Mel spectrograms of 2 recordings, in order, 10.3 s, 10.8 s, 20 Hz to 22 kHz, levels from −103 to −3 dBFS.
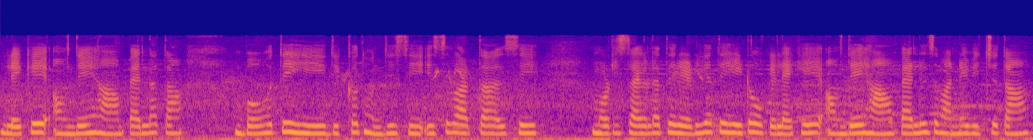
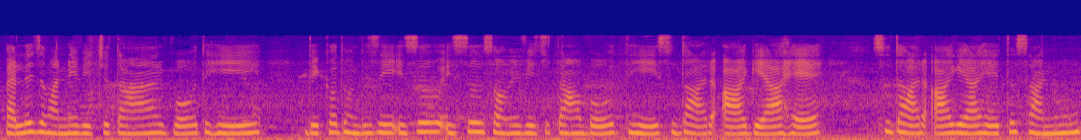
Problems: none marked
